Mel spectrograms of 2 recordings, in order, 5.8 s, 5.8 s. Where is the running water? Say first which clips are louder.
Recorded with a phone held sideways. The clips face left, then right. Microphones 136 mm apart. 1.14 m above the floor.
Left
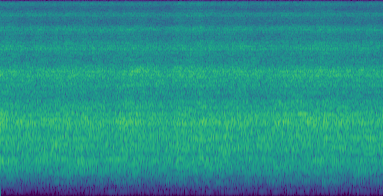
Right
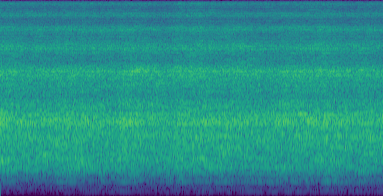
Even; 65° left (ahead or behind), 0.8 m.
